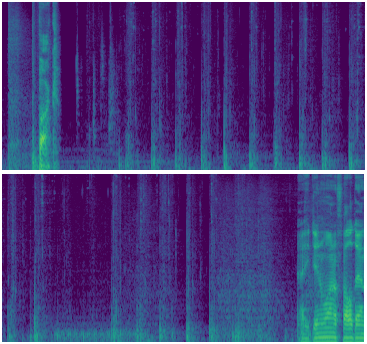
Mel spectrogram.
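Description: Footsteps thud quickly across a hard floor.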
